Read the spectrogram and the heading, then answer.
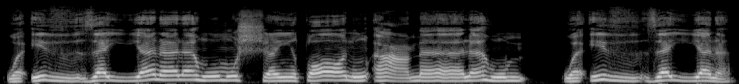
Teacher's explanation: يبقى الصواب إظهار الذال ساكنة بدون فصل أو سكت أو قلقلة، وأيضا عدم الإدغام. يبقى الصواب أن نقرأ وإذ زين لهم الشيطان أعمالهم وإذ زين هكذا.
